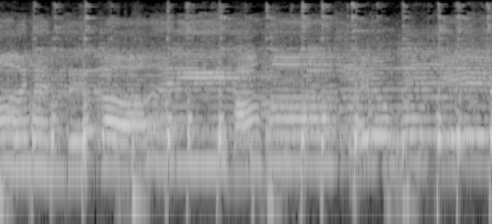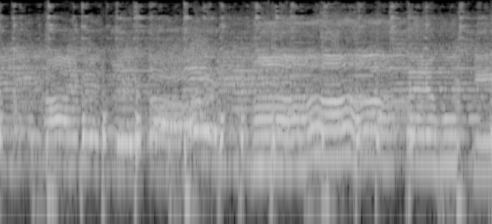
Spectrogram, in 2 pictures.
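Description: Devotional bhajan music in an instrumental passage: an ornamented melody line with sliding, curling pitches over a steady held drone, and hand-drum strokes keeping a regular beat.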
